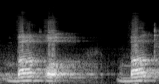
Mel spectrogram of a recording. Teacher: جب بھی یہ ساکن آئیں گے تو ڈبل ساؤنڈ آئے گا، تو یہ طا حروف قلقلہ میں سے ہے، تو یہاں پہ قلقلہ کریں گے، بط بط، طا کو موٹا بھی پڑھنا ہے اور ڈبل ساؤنڈ آئے گا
